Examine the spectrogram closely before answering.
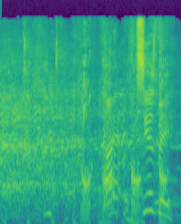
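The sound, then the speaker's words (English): Pig crying and oinking, a sound effect of an emotional support pig: loud, wavering nasal squeals and grunts that rise and fall in pitch, several calls in quick succession. “Somewhere backstage, Peter's emotional support pig is crying.”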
